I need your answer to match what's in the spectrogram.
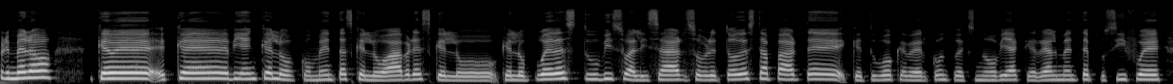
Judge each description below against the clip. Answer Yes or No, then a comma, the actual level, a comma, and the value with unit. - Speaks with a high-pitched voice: Yes, high, 225 Hz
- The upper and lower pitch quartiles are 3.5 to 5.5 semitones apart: Yes, average, 4.1 semitones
